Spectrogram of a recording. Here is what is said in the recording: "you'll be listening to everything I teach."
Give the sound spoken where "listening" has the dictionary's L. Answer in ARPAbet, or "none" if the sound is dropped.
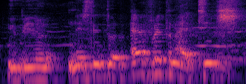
N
